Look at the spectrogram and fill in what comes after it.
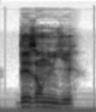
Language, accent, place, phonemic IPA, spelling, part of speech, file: French, France, Lyon, /de.zɑ̃.nɥi.je/, désennuyer, verb, LL-Q150 (fra)-désennuyer.wav
- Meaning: to relieve boredom (from)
